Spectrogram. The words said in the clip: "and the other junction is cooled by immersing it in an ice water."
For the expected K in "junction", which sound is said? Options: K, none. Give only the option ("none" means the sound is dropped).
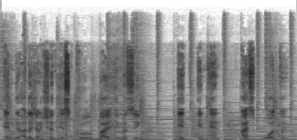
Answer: none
